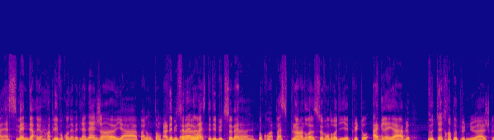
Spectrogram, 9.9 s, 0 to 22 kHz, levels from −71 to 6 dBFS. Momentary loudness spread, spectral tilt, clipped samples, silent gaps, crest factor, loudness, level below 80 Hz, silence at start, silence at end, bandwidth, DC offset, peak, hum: 6 LU; -7 dB/octave; under 0.1%; none; 16 dB; -17 LUFS; -50 dBFS; 0 s; 0 s; 13.5 kHz; under 0.1%; 0 dBFS; none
